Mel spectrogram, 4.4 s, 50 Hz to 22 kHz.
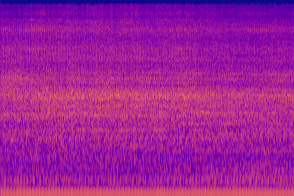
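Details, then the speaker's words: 2018 BMW M6 rebuild with front-end damage, first start, with side-dump exhaust: deep, loud, steady idle with an even beat and no ticks or stumbles; healthy running, loud from the open exhaust, normal idle. "because you hear what it sounds like here it sounded cuz we got a side dump exhaust wow dude that sounds beautiful"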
